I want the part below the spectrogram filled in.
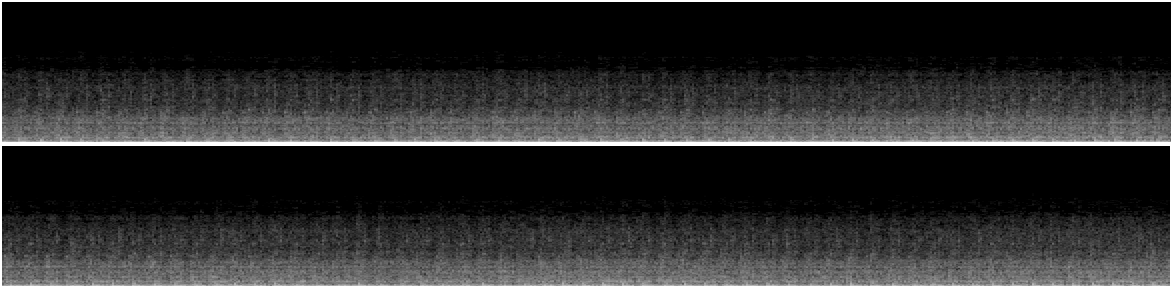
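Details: Single-cylinder motorcycle idling during carburetor idle mixture screw adjustment, the screw turned fully in, backed out, then set for maximum rpm: a steady thump of about three beats a second, speed shifting slightly.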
